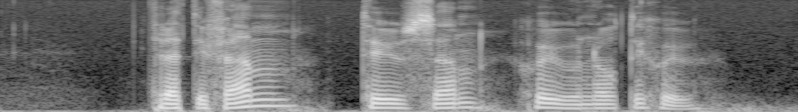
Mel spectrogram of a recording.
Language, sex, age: Swedish, male, 20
